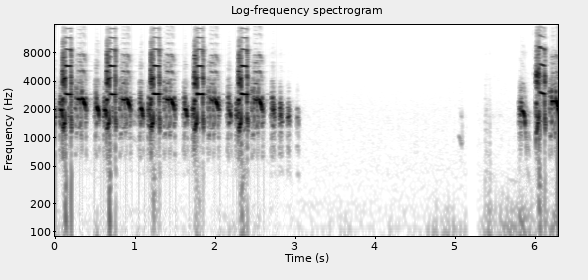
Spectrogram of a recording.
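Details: Grey francolin calling loudly: five strong, harsh, ringing phrases about half a second apart, trailing into softer notes. After a silent stretch, the harsh call starts again.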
